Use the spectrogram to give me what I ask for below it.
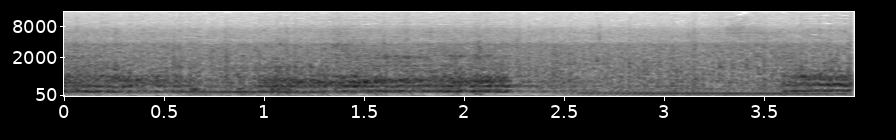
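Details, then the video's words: Herd of Asian elephants being harassed by a tiger in the jungle of Royal Belum State Park, Perak, Malaysia, giving sustained harmonic vocalizations that drop to a lower, steady drone partway through before rising again. "Sounds of elphants being harrassed by a tiger, Malaysia"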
